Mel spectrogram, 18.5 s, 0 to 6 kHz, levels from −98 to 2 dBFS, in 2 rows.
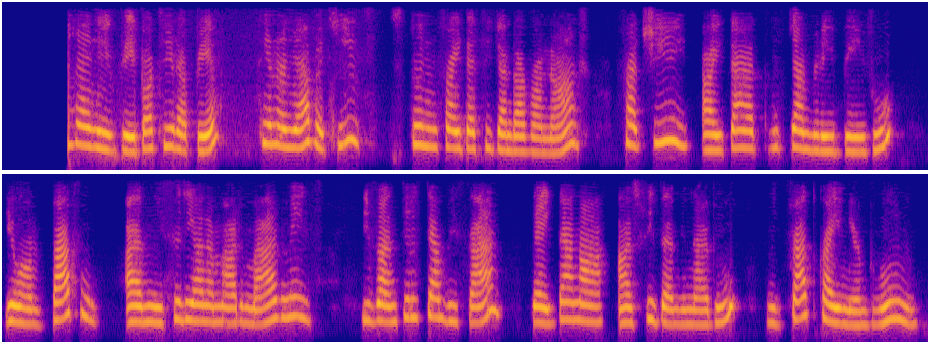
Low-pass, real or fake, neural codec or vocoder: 5.4 kHz; fake; codec, 16 kHz, 1.1 kbps, Voila-Tokenizer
